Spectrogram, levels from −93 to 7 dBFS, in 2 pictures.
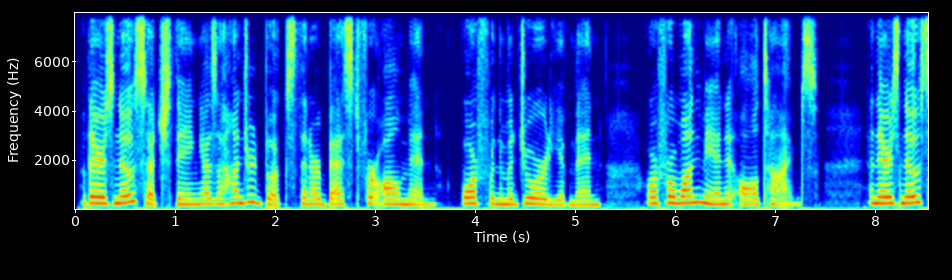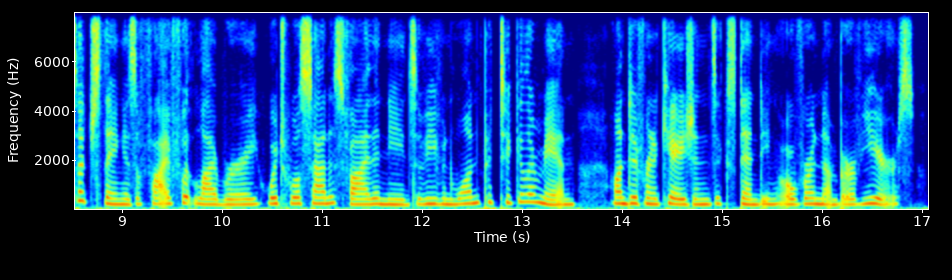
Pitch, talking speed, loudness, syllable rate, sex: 230 Hz, 205 wpm, -18 LUFS, 5.5 syllables/s, female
